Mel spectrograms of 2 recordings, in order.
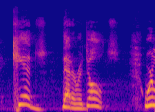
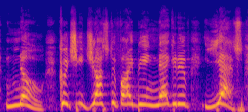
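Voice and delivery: ordinary talk

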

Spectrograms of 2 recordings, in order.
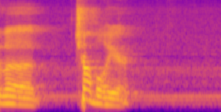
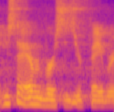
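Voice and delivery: fast quoted complaint; 3 semitones lower, 7 dB quieter, much faster than usual. Retold or imitated. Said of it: "they're like".

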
